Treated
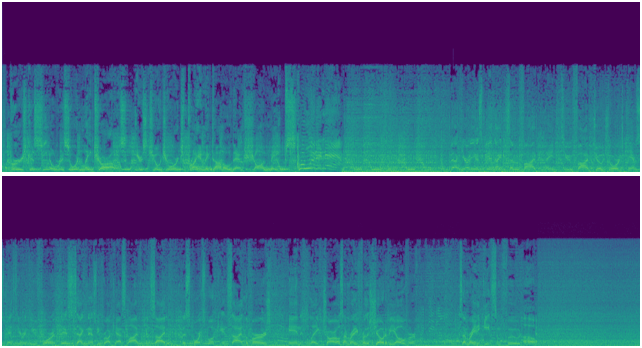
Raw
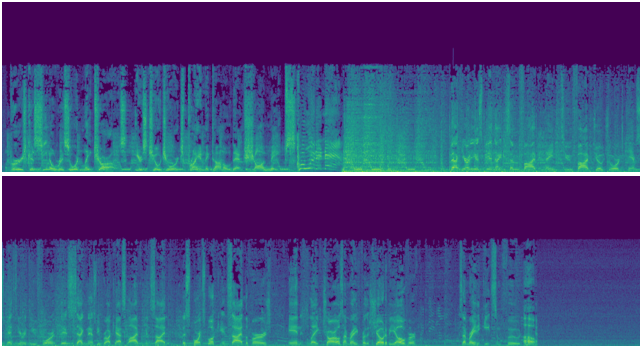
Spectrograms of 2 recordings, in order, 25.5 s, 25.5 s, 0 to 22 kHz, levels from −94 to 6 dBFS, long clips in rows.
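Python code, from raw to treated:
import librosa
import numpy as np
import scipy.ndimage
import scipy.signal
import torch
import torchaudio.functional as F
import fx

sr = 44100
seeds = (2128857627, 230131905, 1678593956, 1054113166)

y = fx.bin_compress(x, sr, power=0.6)
y = y * (1.0 - 0.56 / 2.0 + 0.56 / 2.0 * np.cos(2.0 * np.pi * 0.5 * (np.arange(len(y)) / sr)))
y = fx.env_flatten(y, sr, amount_pct=70)
y = y * librosa.db_to_amplitude(-7.0)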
